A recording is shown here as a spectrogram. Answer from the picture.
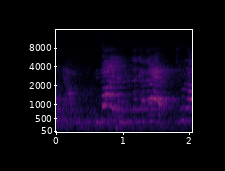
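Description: Many overlapping voices praying aloud at once, a congregation speaking in tongues together, with louder surges partway through.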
